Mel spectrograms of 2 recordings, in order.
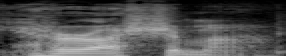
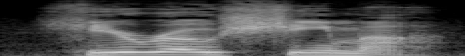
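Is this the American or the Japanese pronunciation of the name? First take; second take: Japanese; American. First: It is said roughly the Japanese way. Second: It is said the American English way. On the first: "And in Japan, it's pronounced roughly" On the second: "In America, Hiroshima is often pronounced"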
